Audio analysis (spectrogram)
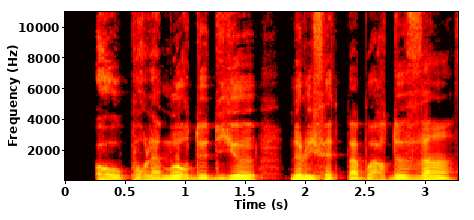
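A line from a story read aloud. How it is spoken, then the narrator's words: Exclaimed. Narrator (French): s'écria Mistress Heathcote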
